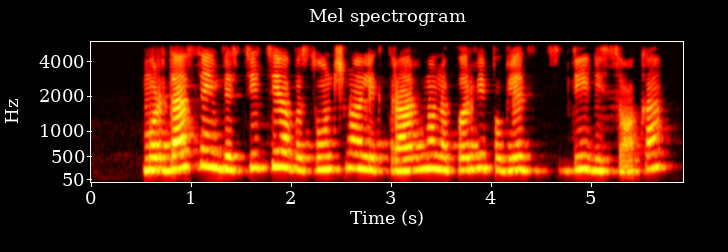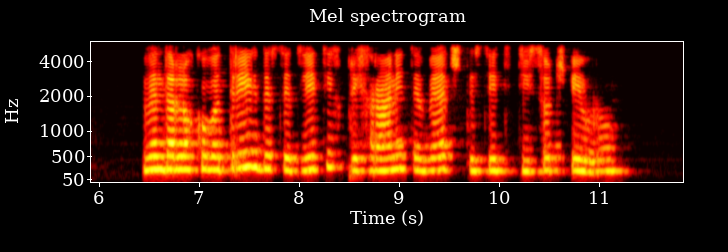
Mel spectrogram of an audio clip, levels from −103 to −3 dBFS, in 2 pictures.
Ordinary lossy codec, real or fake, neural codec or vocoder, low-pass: none; real; none; 5.4 kHz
